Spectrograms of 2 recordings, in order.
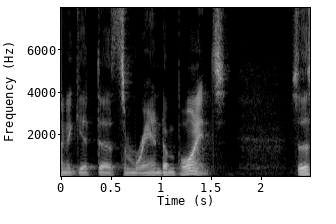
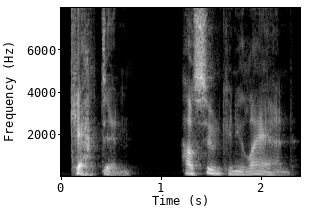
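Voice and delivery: acted doctor line; 3 semitones higher, 7 dB louder, slower than usual. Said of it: "some brogue".

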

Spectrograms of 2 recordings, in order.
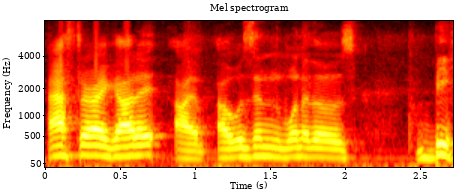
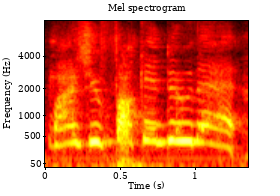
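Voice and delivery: much higher, mock-furious mom yelling. Puerto Rican mom scolds her son over the face tattoo, high mock fury. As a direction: scold like a raging mother. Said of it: "she's freaking out".

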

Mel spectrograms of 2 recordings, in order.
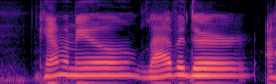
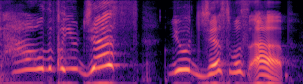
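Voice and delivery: high, slow incredulous question; mock disbelief; 9 semitones higher, slower than usual. Telling how her partner falls asleep instantly, high disbelief.

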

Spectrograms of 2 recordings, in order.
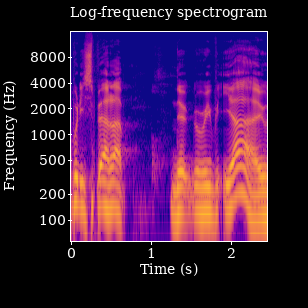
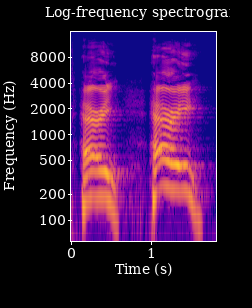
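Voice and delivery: calling out high and loud, name over and over; hollering into the phone into dead silence; 9 semitones higher, 3 dB louder than usual. Retold or imitated. Coach hollering down the phone for the GM, high and loud. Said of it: "and I kept hollering".

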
